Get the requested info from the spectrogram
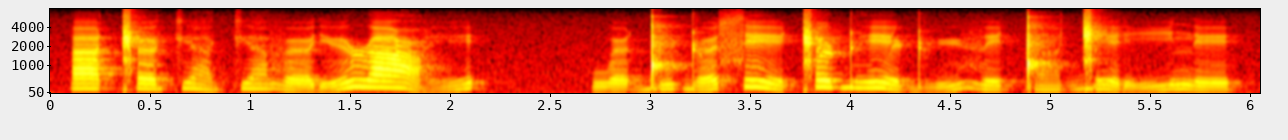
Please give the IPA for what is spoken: a˧ ǁ œ˧ kʲ a̤˥˩ kʲ a̤˥ v œː˩ ɾʲ ø˩˥ ɹ a˥ ʕ e̤˩˥ | w œ˩ ɡ͡ǃ i˧ ɖ œ˩˥ s eː˥˩ ǁ œ˥ ɖʱ eː˥˩ ɖʱ y˩˥ v e˧ ǃ a̤˧ ɡ͡ǁ e˥˩ ɾ iː˩˥ n e˧

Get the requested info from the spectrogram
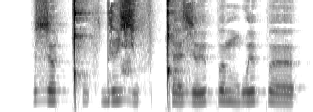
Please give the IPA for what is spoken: z ø ǃʰ o̤ f d i ʑ e̤ f ǃ e z y p ø m w y p ø

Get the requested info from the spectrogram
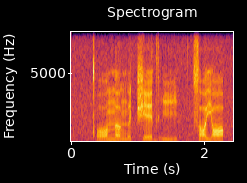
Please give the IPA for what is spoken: kʼ ɔ n ʌ ŋ ə t͡ʃ e dʱ i | t͡s ɒ j ɒ

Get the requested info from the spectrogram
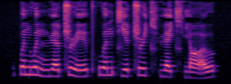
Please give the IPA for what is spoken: p ə˥ n w ə˥˩ n n̪ ɥ ɛ˧˥ ʈ͡ʂ ɻ̩˥˩ e˧˥ ɪ̯ pʰ w ə˥ n t͡ɕ i˧˥ ʈ͡ʂ ɻ̩˥ t͡ɕʰ ɥ ɛ˧˥ t͡ɕʰ j ɑ̰˨˩˦ ʊ̯

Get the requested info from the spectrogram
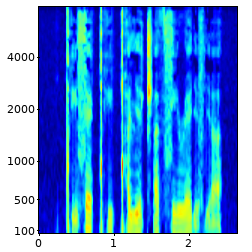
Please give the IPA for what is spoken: ǃʰ ḭ˧ s ɛ˦˨ ǃʰ i˨ ǃʰ a˦ lʲ a˦˨ t͡ʃʼ a˧ θ s i˨ ɹ ɛ˨ ɾʲ a̰˨ f ɾʲ a̰˦

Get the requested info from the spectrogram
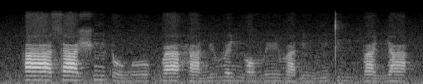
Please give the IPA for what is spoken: aː˦ s a˦ ʃ ĩ˦ ɗ o˨ w oː˨ ɡʷ aː˦ h a˨ n ɪ˦ β ɛ˦ ɲ ɔ˨ v eː˦ β a˨ ɗ ĩ˨ β ĩ˦ t iː˦ b a˦˨ ɲ a˦

